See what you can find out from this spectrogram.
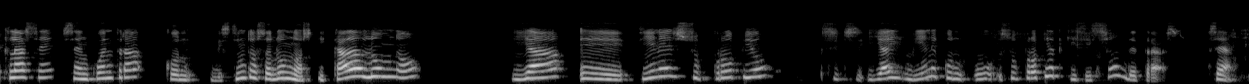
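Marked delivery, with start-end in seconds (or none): none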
